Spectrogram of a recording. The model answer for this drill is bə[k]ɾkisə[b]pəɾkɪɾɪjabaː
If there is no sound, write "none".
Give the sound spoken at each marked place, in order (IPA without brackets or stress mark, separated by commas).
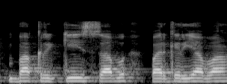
k, b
